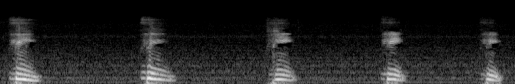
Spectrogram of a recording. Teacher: So mouth is closed first, then it is released with subsequent air coming out.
